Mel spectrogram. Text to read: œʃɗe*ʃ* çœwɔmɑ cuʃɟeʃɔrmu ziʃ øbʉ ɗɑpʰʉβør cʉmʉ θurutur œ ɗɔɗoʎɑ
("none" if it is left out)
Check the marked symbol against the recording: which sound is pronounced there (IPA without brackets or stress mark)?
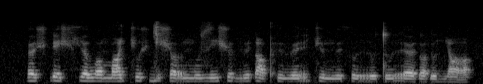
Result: ʃ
